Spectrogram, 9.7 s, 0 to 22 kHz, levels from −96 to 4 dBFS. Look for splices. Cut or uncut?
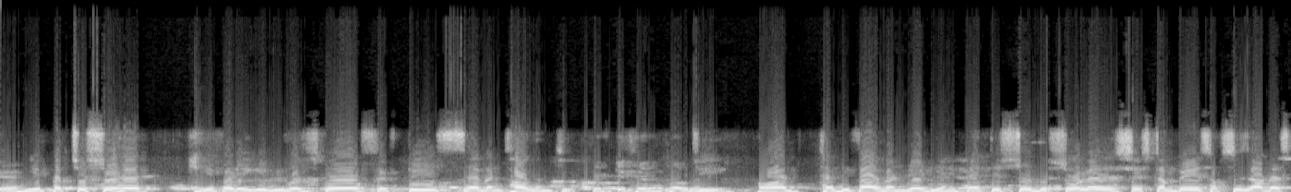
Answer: cut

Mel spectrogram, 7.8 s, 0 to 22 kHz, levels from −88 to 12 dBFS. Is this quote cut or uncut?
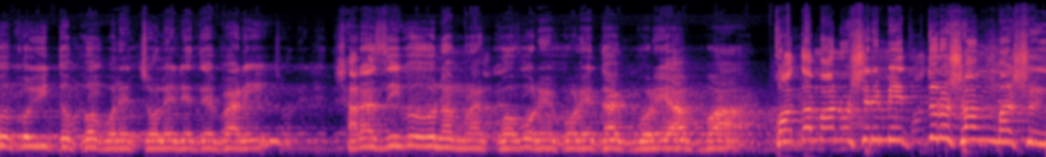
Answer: cut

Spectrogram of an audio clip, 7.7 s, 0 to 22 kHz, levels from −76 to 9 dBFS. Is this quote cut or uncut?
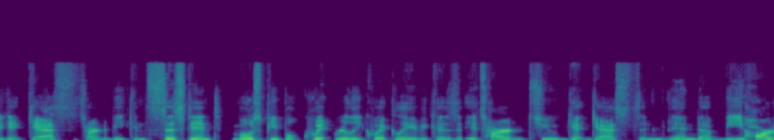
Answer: cut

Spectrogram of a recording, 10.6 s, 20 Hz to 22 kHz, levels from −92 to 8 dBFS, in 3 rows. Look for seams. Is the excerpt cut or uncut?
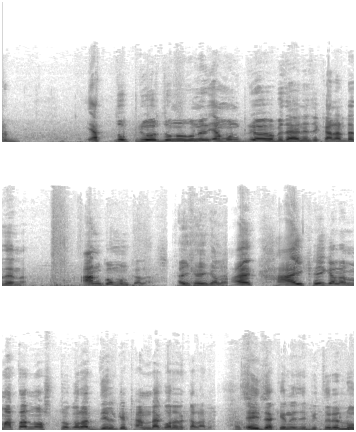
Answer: uncut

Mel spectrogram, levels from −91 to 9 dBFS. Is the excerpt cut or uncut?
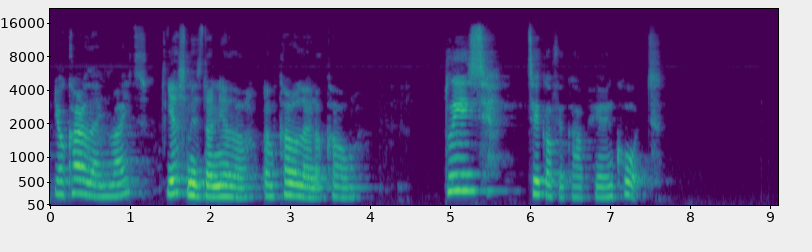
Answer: uncut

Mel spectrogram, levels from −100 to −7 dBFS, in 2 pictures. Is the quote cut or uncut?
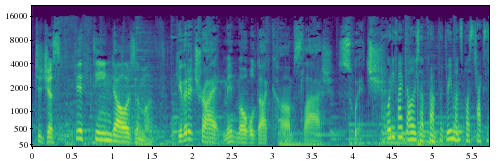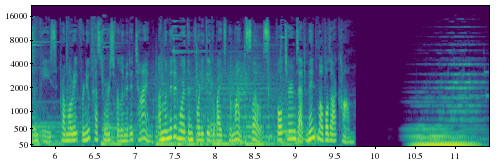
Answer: cut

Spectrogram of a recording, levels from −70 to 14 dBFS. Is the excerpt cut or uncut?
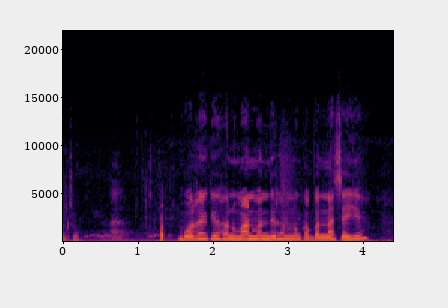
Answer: cut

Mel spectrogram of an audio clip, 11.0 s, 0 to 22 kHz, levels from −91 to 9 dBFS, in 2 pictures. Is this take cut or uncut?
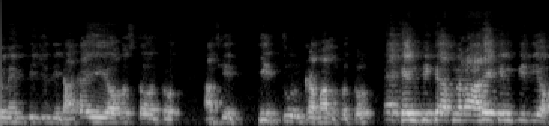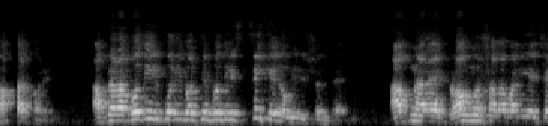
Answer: cut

